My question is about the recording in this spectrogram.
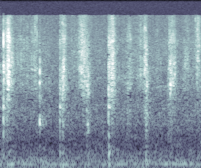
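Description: Near silence with faint, scattered soft clicks and rustles of divination cards being handled.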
